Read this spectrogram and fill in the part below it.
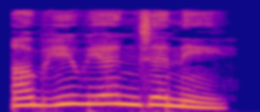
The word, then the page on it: ಅಭಿವ್ಯಂಜನೆ: abhivyañjane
